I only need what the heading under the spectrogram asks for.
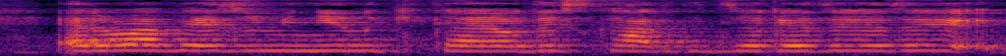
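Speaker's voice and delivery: rushed, monotone run-on reading, no pauses or intonation. Showing reading a story without commas: rushed, no pauses, no intonation. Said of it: "Se a gente lê tudo doido... desembestado, sem pausa, sem entonação".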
